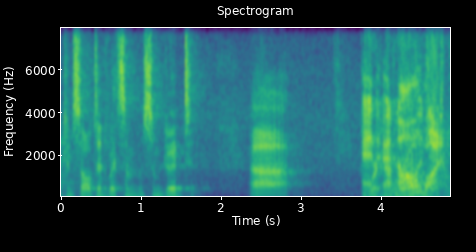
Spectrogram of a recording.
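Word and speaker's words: oenologist: Because the O was there to throw you off.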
